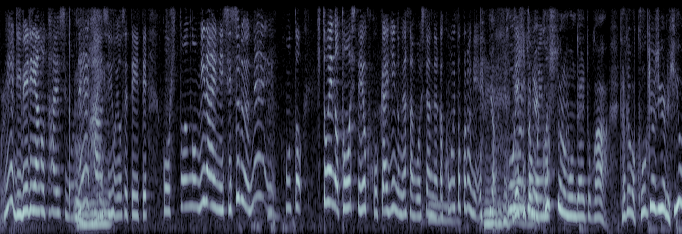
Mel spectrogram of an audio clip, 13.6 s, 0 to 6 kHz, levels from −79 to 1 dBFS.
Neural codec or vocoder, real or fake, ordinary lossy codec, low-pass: none; real; none; 5.4 kHz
